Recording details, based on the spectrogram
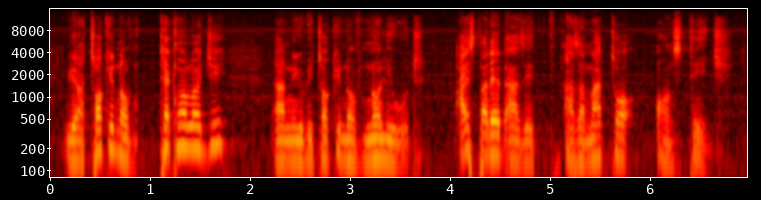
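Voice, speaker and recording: In a dry, close sound with no echo, a man with a dark, mellow, somewhat breathy medium-pitched voice talks fairly quickly with lively intonation and long, frequent pauses. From Nigeria. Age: 60s. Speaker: actor. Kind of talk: panel discussion.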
